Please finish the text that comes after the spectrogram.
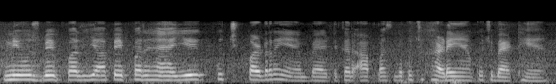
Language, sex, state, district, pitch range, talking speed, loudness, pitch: Hindi, female, Haryana, Rohtak, 185-215 Hz, 195 wpm, -17 LUFS, 205 Hz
